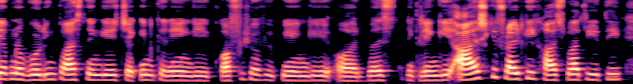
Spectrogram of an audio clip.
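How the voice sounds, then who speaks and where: A woman's voice: medium pitch, dark tone. A woman with a Pakistani accent narrates a casual travel vlog chattily, dropping English phrases into her speech. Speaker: travel vlogger.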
